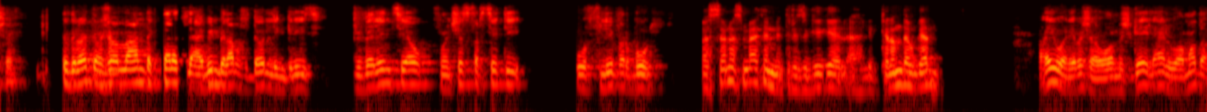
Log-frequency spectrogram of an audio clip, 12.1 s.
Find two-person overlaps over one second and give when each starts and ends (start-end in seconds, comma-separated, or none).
none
